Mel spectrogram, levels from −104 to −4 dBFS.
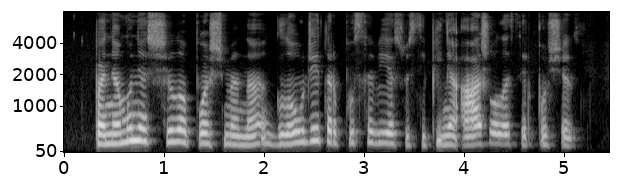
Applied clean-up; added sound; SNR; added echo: none; none; none; none.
